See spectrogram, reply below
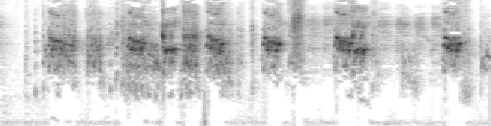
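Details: Budgerigar warbling in a dense stream of scratchy chatter and sharp squawks, bursts rising and falling every half second, with short clicks and quieter gaps between phrases.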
